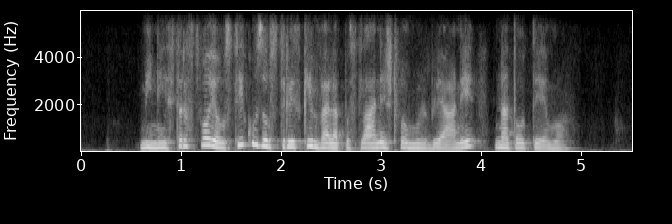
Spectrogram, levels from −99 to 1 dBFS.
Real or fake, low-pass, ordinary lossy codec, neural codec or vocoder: fake; 5.4 kHz; Opus, 16 kbps; codec, 24 kHz, 3 kbps, HILCodec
